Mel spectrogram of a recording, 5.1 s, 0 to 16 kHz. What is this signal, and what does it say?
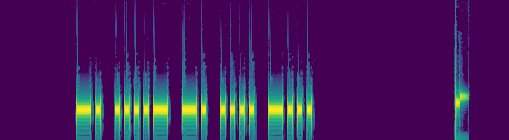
Morse code, heard as a keyed tone, about 25 wpm, 700 Hz. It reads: N4NHB
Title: USA Call Signs - 5 Characters - 4x Character Spacing - 25wpm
